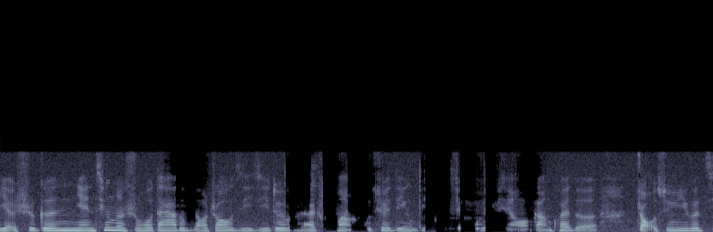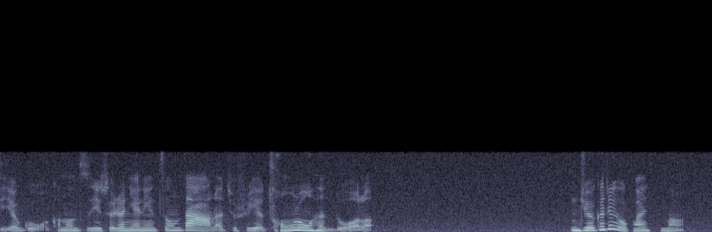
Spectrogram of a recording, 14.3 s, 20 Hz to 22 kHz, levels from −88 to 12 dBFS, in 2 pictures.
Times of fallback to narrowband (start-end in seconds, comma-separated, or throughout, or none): none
